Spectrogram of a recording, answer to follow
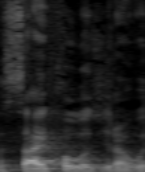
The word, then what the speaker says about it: psychology: it은 어떤 거냐면 앞에 얘기했던 이제 psychology, 여기서는 P가 묵음으로 소리가 나지 않습니다. 그래서 psychology라고 했죠. 심리학은 과학의 분야인데, 그리고 그 과학이라는 것은 어떠한 것이냐면 전념되어지는 겁니다.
